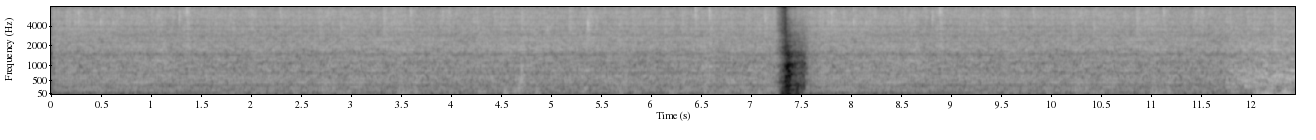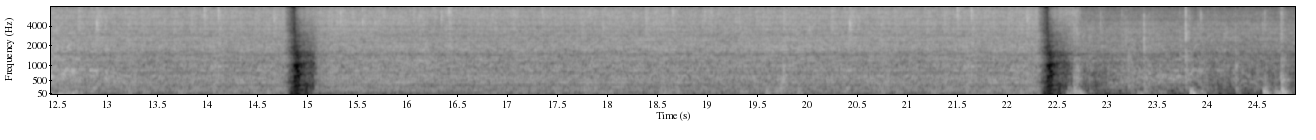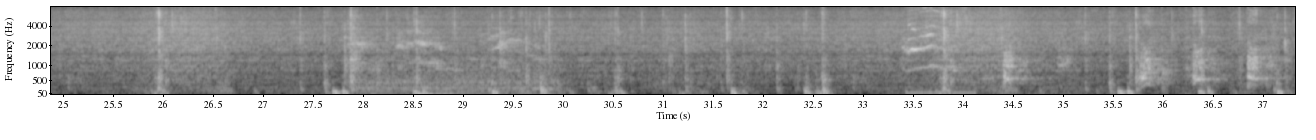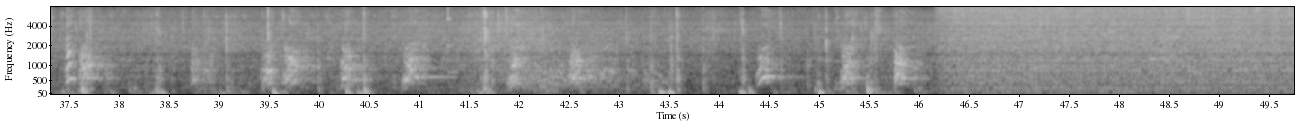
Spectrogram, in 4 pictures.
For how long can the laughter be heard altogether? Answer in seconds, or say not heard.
5 s.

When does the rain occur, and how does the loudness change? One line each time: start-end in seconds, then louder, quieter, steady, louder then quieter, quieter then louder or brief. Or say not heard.
0.0-49.7 steady.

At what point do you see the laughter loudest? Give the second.
12 s.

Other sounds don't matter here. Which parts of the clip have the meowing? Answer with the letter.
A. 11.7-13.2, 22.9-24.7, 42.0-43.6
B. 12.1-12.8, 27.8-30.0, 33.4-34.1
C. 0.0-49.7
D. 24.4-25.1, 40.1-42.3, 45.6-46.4
B.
